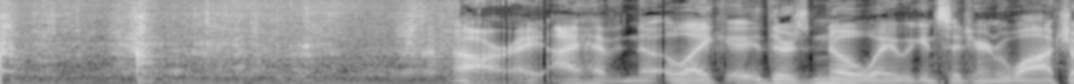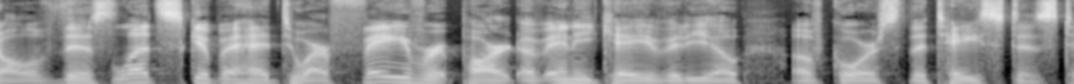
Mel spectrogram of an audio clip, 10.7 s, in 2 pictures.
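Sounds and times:
butter melting and simmering in a pan: 0:00.0 - 0:02.3
speech: 0:02.2 - 0:10.7.

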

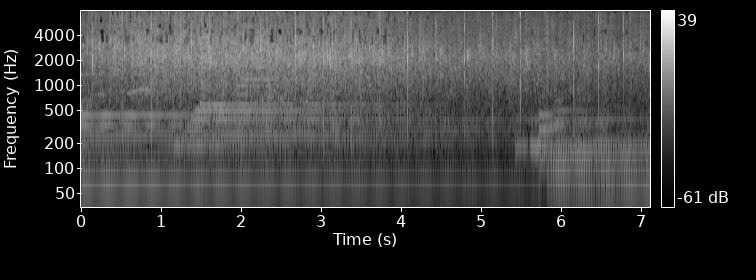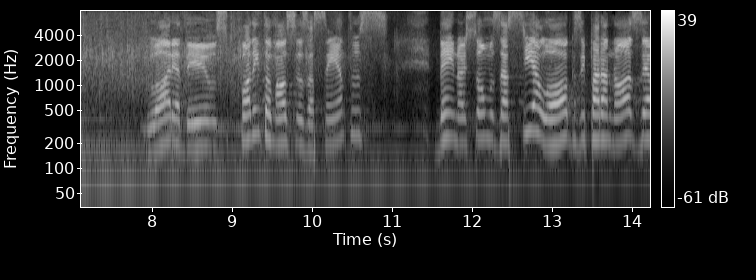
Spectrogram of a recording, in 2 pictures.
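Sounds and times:
audience applause: 0:00.0 - 0:10.6
sustained keyboard chords: 0:00.0 - 0:13.5
speech: 0:08.0 - 0:10.8, 0:11.6 - 0:14.2.

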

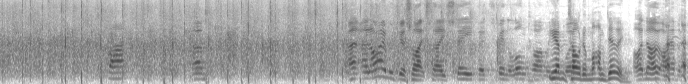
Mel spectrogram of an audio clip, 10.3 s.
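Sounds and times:
round of applause: 0:00.0 - 0:07.8
speech: 0:01.6 - 0:02.0, 0:02.9 - 0:03.2, 0:05.2 - 0:10.3
laughter: 0:09.7 - 0:10.3.

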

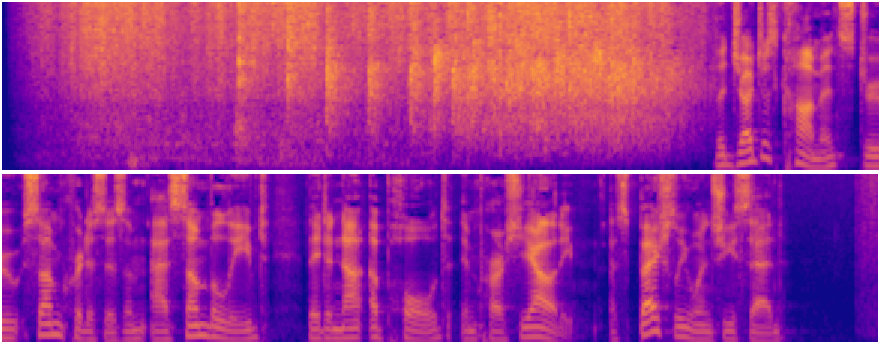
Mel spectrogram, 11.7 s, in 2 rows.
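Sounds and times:
courtroom crowd applauding: 0:01.1 - 0:04.8
speech: 0:04.8 - 0:11.2.

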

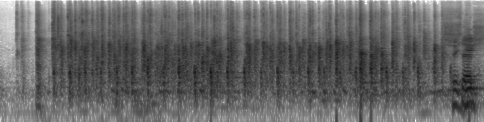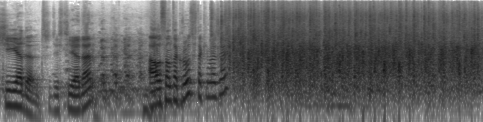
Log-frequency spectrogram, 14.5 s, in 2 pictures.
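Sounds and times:
audience applause as a vote: 0:00.3 - 0:07.4, 0:10.4 - 0:14.5
laughter: 0:01.6 - 0:03.1, 0:05.1 - 0:10.8, 0:11.6 - 0:14.4
speech: 0:06.8 - 0:11.0.

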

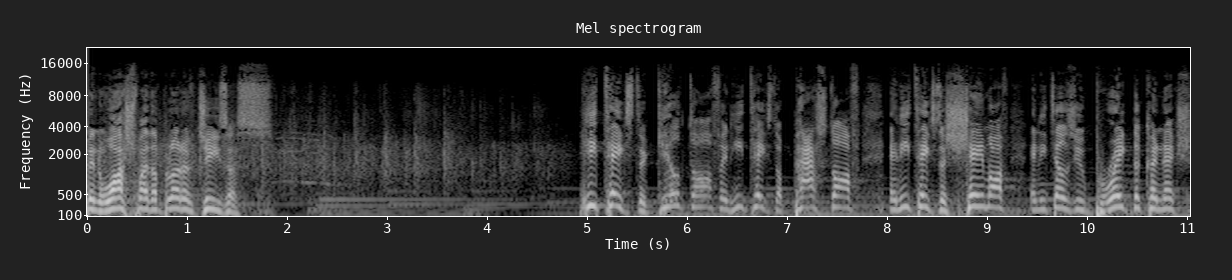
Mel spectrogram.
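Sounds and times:
speech: 0:00.0 - 0:01.9, 0:04.9 - 0:11.0
hand clapping: 0:00.0 - 0:04.8.

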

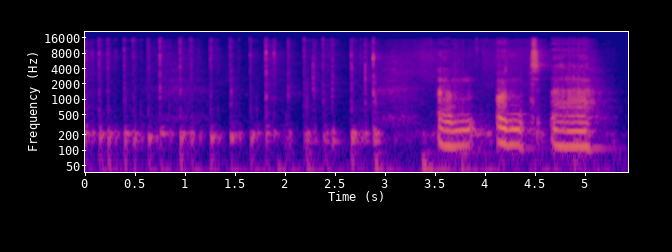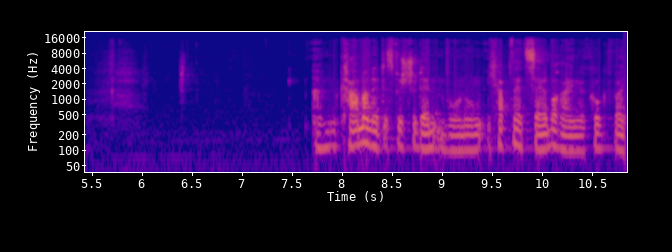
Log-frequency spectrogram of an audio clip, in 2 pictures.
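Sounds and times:
quick typing on a computer keyboard: 0:00.0 - 0:03.0
speech: 0:03.6 - 0:05.2, 0:07.9 - 0:10.8.

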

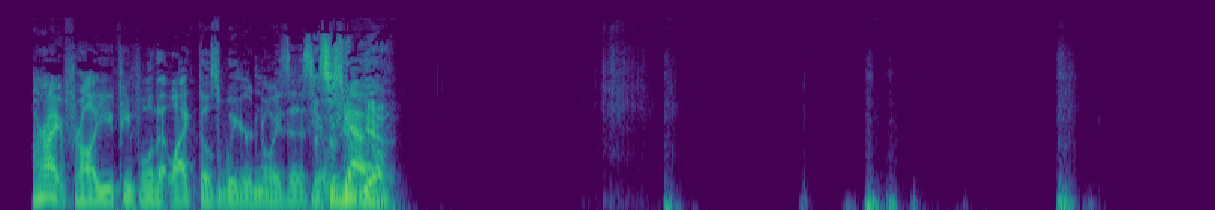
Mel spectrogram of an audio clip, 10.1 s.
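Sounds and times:
speech: 0:00.3 - 0:03.4
chewing crunchy food: 0:05.0 - 0:05.7.

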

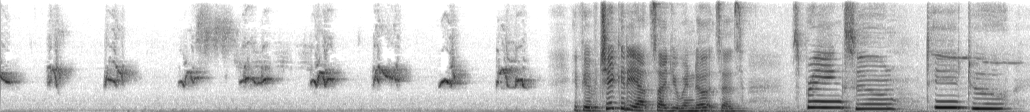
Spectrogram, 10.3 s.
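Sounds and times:
American robin singing caroling phrases: 0:00.0 - 0:05.4
faint low steady hum: 0:00.0 - 0:10.2
speech: 0:05.7 - 0:10.2.

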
